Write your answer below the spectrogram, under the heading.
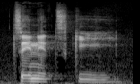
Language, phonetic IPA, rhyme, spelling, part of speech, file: Czech, [ˈt͡sɪnɪt͡skiː], -ɪtskiː, cynický, adjective, Cs-cynický.ogg
- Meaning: cynical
